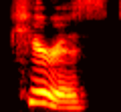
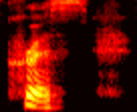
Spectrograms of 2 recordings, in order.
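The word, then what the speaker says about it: keris: And in one of the books that we got from the library, it had this little sidebar that talked about a Kiris sword, sometimes pronounced Kris sword.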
